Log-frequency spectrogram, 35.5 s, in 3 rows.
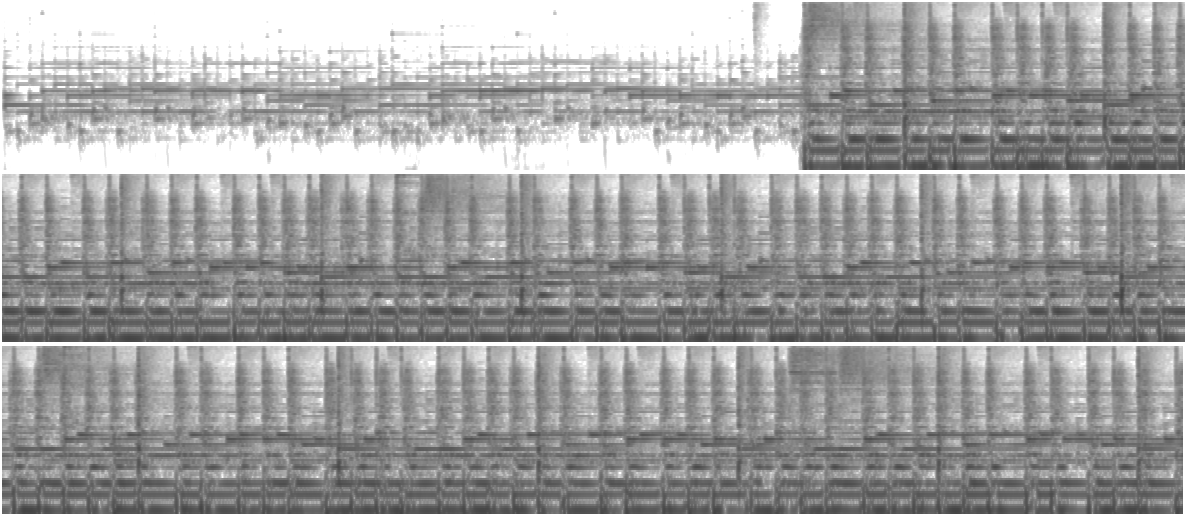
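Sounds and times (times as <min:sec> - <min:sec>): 
rhythm: 0:07.2 - 0:35.4.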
